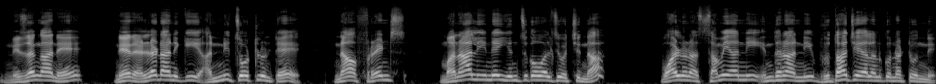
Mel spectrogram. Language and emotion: Telugu, angry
